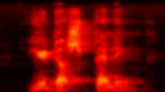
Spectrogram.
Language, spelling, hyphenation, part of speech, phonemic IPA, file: Dutch, judaspenning, ju‧das‧pen‧ning, noun, /ˈjy.dɑsˌpɛ.nɪŋ/, Nl-judaspenning.ogg
- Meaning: 1. honesty (any plant of the genus Lunaria) 2. synonym of tuinjudaspenning (“annual honesty (Lunaria annua)”)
